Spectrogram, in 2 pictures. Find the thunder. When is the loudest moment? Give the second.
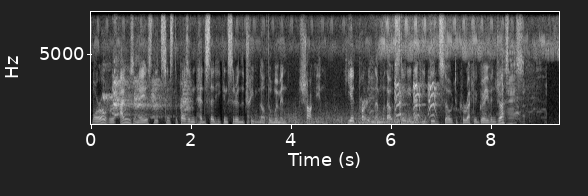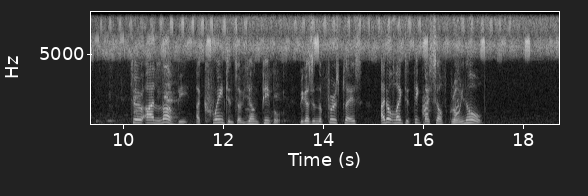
6 s.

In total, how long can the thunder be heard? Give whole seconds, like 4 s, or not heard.
4 s.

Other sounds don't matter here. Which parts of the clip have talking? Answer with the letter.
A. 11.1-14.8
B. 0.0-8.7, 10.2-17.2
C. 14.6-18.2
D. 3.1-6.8
B.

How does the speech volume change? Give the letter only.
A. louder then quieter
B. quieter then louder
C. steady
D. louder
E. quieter
C.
